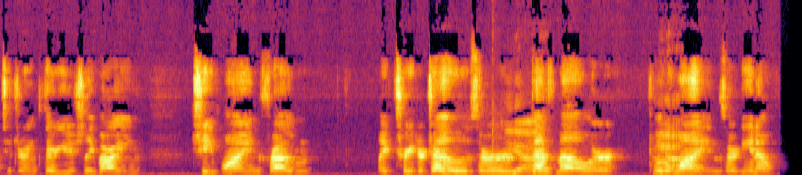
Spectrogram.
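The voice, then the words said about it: Slightly weird, unwell-sounding voice. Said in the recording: “my voice is a little weird. I think I either have allergies or I'm getting strep”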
